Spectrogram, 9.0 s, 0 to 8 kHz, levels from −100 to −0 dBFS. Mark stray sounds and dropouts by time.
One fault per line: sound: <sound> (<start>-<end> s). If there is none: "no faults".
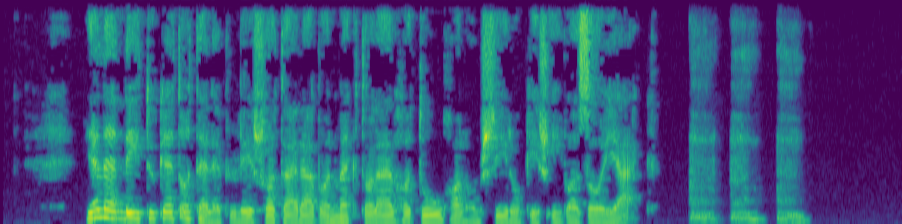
sound: throat clearing (6.9-8.1 s)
